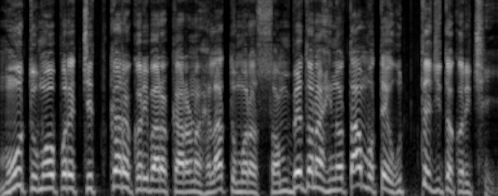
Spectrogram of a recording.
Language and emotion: Odia, angry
